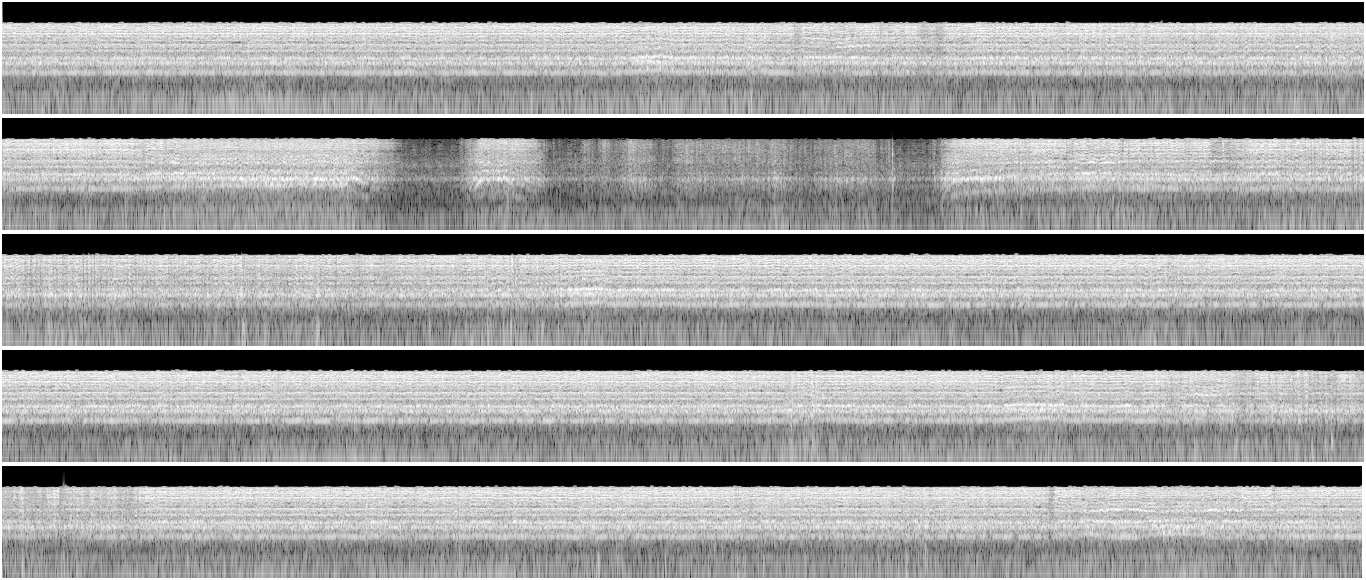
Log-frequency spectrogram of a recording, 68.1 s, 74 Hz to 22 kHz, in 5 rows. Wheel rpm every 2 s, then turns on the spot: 160, 160, 160, 160, 160, 160, 160, 160, 120, 30, 30, 70, 160, 160, 160, 160, 160, 160, 160, 160, 160, 160, 160, 160, 160, 160, 160, 160, 160, 160, 160, 160, 160, 160.
18-22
